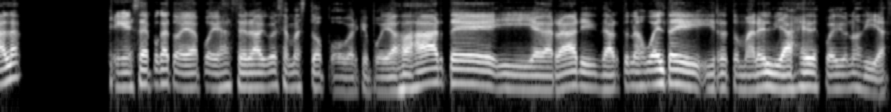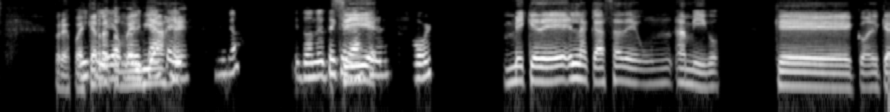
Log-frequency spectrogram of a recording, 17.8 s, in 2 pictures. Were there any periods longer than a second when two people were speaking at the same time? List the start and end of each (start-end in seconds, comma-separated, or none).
9.7-10.9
